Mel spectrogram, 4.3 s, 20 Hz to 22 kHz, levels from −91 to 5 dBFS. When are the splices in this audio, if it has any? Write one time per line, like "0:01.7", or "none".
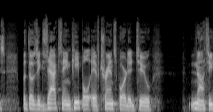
none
